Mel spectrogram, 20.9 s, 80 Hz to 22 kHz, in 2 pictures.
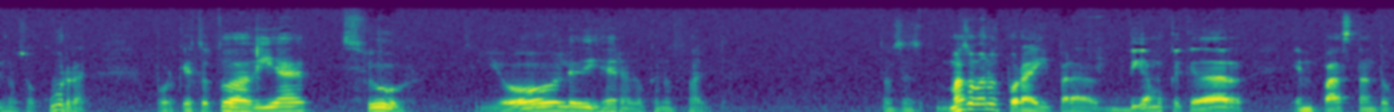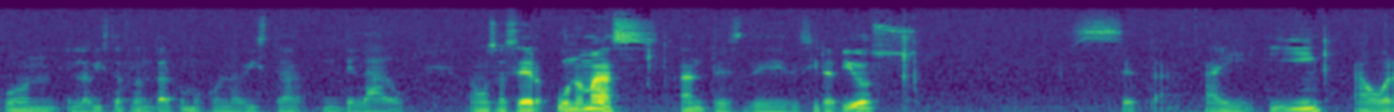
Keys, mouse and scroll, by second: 0.2 shift+middle click, 3.2-5.2 drag, 13.4 e, 15.3 z, 17.4 click, 18.8 shift+right click, 19.7 shift+a, 20.8 alt+shift+right click.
